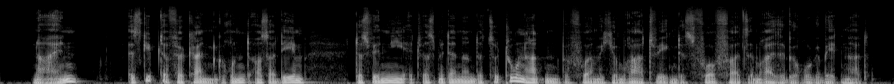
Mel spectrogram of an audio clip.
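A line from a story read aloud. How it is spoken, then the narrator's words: Calm answer. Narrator (German): Zambino … antwortete ruhig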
